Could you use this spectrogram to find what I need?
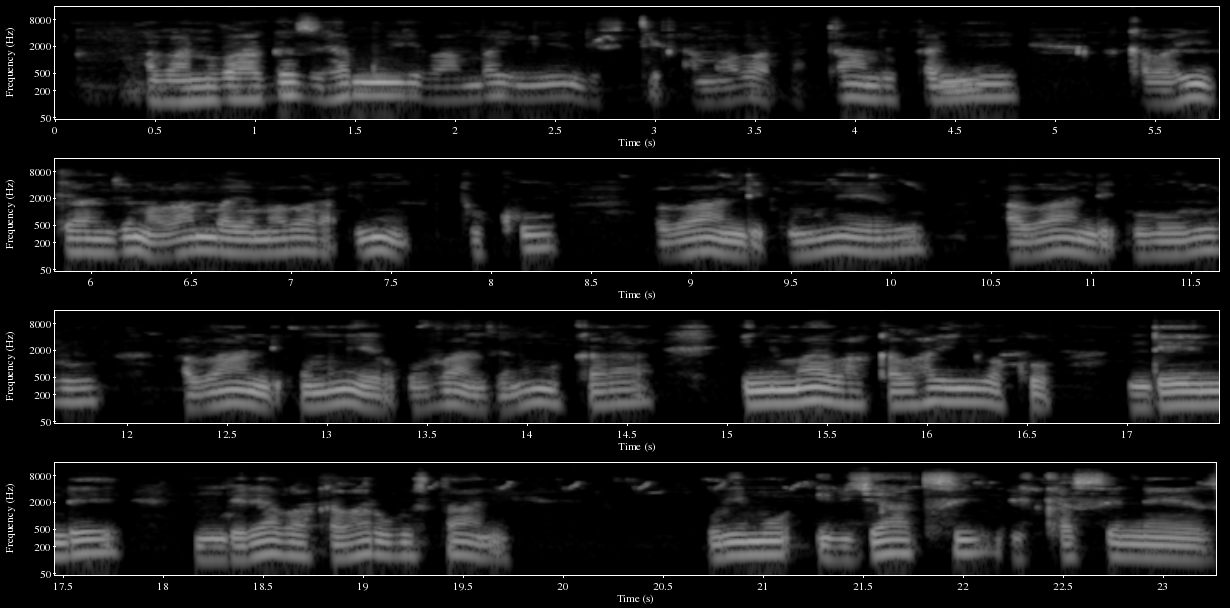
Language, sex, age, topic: Kinyarwanda, male, 18-24, health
